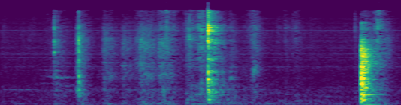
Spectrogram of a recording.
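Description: Spoon and utensil clinks in a bowl as oregano and mixed herbs are stirred into a chicken sandwich filling, several scattered taps and scrapes with a sharper clatter near the end, no talking.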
